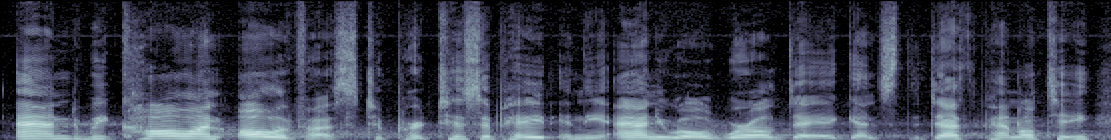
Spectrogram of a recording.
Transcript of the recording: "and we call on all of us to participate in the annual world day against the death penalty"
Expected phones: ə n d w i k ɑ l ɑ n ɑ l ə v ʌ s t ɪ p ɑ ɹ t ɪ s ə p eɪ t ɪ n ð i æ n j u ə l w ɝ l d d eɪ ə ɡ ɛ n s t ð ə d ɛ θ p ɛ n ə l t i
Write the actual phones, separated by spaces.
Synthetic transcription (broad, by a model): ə n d w i k ɑ l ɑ n ɑ l ə v ʌ s t ɪ p ɑ ɹ t ɪ s ə p eɪ t ɪ n ð i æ n j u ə l w ɝ l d d eɪ ə ɡ ɛ n s t ð ə d ɛ θ p ɛ n l t i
